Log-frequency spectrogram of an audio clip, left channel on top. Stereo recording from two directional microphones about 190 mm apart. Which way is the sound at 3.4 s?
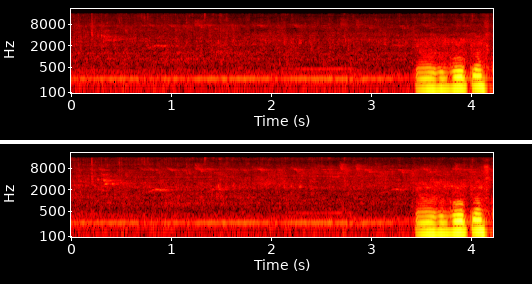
35° right (ahead or behind).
